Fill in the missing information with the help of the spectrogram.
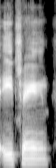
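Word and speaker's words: Achane: And remember, bro, didn't he say he wanted his name to be pronounced Achan or Achon or something like that? I've seen Achon, I've seen A-Chain. Like certain, like he told the media, Dolphins media, A-Chain, but then I think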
